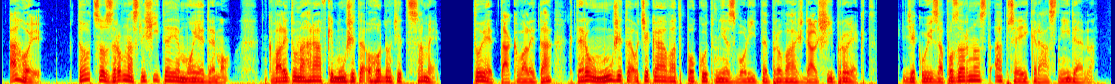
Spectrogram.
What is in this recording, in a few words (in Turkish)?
Cekce Erkek, seslendirme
